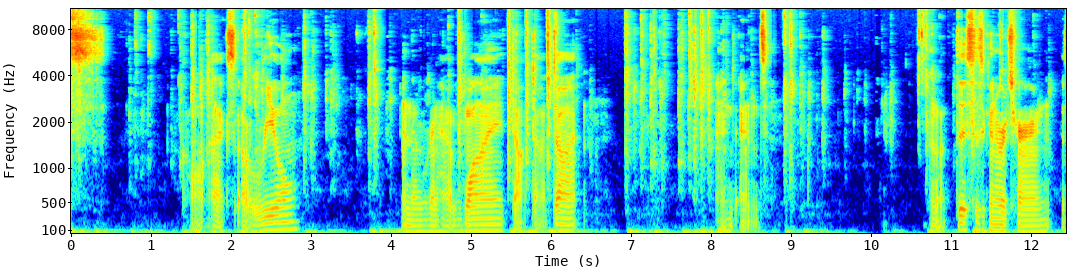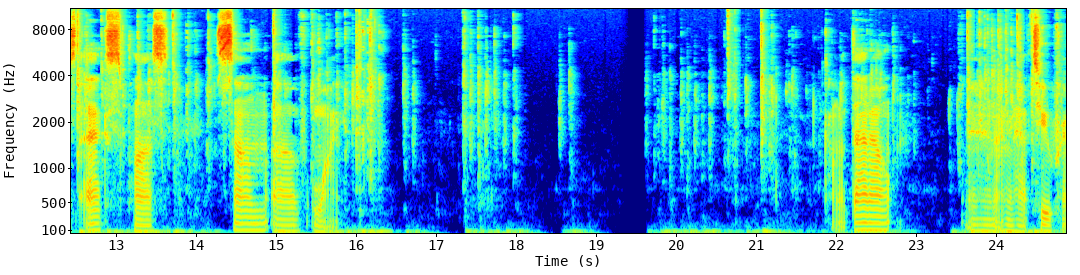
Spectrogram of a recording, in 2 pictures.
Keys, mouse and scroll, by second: 0.0 ,, 0.2 space, 1.3-14.4 typing, 7.3 Return, 15.6-20.8 typing, 21.1 ctrl+/, 22.0-24.8 typing.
